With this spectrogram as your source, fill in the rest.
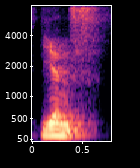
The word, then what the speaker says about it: Jens: Is it pronounced Jens or Jens? It's Jens.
